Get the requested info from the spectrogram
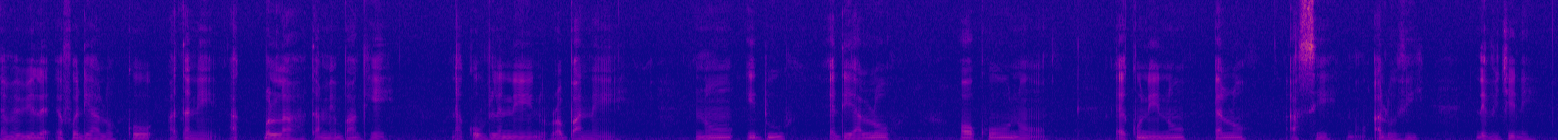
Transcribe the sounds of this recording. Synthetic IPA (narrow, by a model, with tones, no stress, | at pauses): ɛ˨me˨vi˦lɛ̰˦˨ʔɛ˦fʊ˦ɛ˦˨dɪ˨a˨lʊ˦kʊ˦a̰˨t̪a˨nɪ̰̃˨a̰˦ | k͡pla˦t̪a̰˨me˨ba˦ɡɪ˨ | na̰˨kʊ˦vlɛ˦nɪ̃˨nʊ̰̃˨ɾɔ̰˦ba˨nɪ̰̃˨ | nʊ̃˦e˦˨du˦ | ɛ˨dɪ˨a˨lʊ˦ | ɔ˦kʰʊ˦nʊ̰̃˨ | ɛ̰˨kʊ˦nɪ̃˨nʊ̃˦ | ɛ˦lʊ˦ | a̰˨sɪ˦nʊ̰̃˨a̰˨lʊ˦vi˦ | ne˨vi˦d͡ʒe˨nɪ̃˨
